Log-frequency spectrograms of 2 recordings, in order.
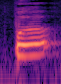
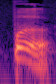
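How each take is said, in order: First: The first sound is soft and gentle. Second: The first sound is hard and strong. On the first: The letter has no dot. "이 점이 빠지게 되면은 뭐, 부드럽게 하는 거예요" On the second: The letter has a dot. "점이 있다는 것은 좀 강하게 하라는 말이에요"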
